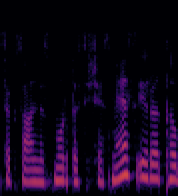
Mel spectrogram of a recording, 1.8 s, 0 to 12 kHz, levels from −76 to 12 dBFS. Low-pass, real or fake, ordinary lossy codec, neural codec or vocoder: 7.2 kHz; fake; MP3, 96 kbps; codec, 16 kHz, 8 kbps, FreqCodec, larger model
